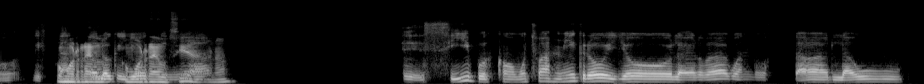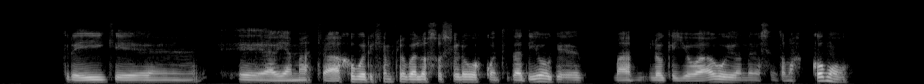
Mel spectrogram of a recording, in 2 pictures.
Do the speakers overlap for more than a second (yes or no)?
yes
